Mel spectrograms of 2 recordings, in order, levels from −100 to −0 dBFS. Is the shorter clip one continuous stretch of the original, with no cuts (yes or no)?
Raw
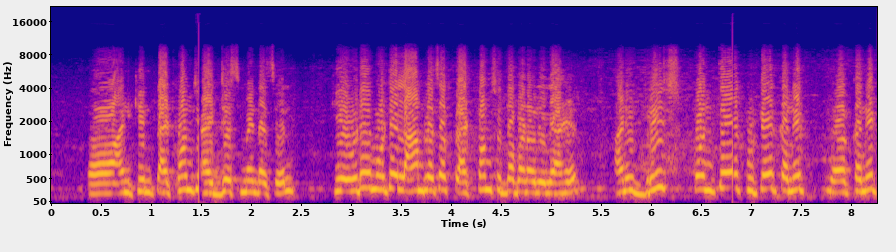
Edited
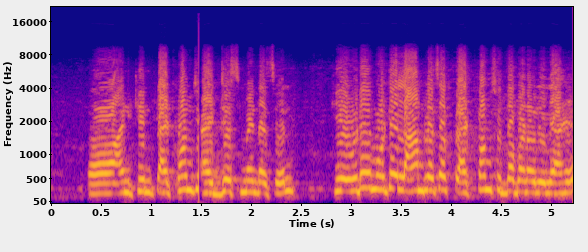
yes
